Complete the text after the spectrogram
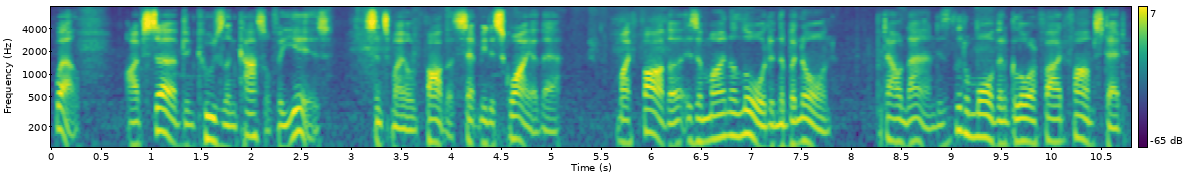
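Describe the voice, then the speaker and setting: A man's voice: mid-range voice, close to an everyday voice. Guy playing a polite earnest young knight in a fantasy game, formal talk, some noise behind. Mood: courteous, earnest. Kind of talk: video game dialogue acting.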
